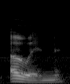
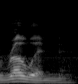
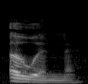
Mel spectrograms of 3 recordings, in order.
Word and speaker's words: Owen: is the consonant hemsa compare the bad pronunciation of Mr Owen by uneducated people they say Mr Rowan whereas the educated make a breathing pause and say Mr Owen 12 since the verb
